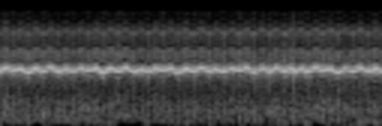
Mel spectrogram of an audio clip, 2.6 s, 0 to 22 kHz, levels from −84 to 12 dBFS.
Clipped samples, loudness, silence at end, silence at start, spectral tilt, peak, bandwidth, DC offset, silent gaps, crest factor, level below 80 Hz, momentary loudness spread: under 0.1%; -8 LUFS; 0 s; 0 s; 2 dB/octave; 0 dBFS; 13 kHz; under 0.1%; none; 10 dB; -66 dBFS; 2 LU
